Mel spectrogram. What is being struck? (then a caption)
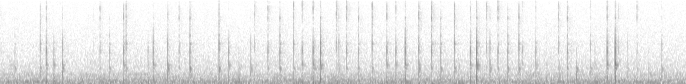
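Glass plasma ball globe. Long red nails tap quickly on the hollow glass globe of a small lit plasma ball resting on a black base. Rapid, light, clicky taps with bright, very short ticks sound over a steady low hum, with no ringing between strikes.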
